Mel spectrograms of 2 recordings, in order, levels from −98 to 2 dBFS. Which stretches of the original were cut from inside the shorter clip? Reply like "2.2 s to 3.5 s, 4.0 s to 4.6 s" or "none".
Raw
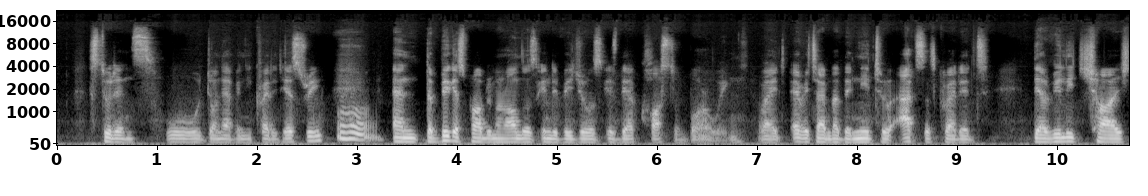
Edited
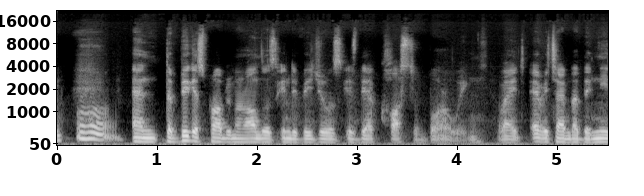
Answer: none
